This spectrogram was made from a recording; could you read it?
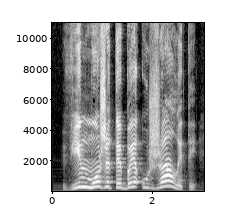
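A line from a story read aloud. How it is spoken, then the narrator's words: Plain. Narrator (Ukrainian): відповів дуб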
